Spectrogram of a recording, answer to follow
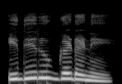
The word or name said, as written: ಇದಿರುಗ್ಗಡಣೆ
